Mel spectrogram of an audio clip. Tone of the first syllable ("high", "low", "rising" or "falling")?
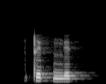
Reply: high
